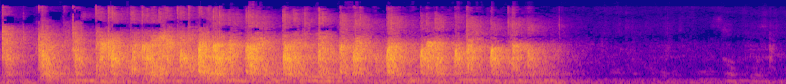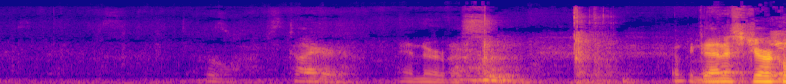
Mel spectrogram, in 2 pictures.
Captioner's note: applause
